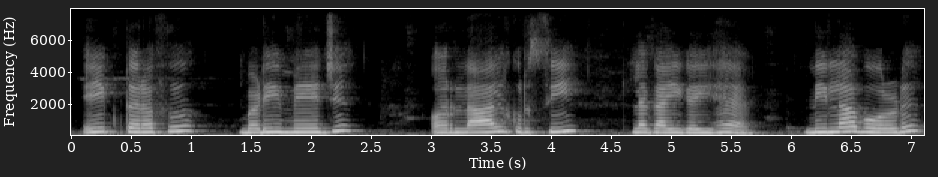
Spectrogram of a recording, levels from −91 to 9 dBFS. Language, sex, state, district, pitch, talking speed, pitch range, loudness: Hindi, female, Uttar Pradesh, Varanasi, 245 Hz, 120 wpm, 230-270 Hz, -23 LUFS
